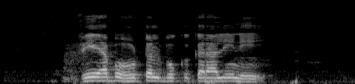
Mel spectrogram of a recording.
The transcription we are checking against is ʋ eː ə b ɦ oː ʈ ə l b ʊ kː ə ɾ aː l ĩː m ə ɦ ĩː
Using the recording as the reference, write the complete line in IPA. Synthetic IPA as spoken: ʋ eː ə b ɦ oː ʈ ə l b ʊ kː ə ɾ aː l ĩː n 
